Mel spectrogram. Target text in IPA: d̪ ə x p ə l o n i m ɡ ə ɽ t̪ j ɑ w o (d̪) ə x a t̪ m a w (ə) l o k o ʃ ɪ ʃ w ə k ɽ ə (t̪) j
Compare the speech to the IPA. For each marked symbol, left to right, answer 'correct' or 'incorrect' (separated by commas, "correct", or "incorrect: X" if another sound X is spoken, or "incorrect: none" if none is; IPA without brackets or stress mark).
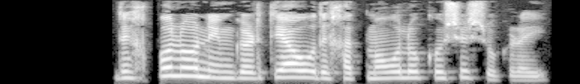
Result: correct, correct, incorrect: none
